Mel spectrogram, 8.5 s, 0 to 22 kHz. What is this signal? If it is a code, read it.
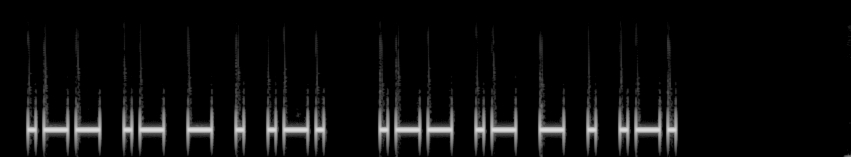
Morse code, heard as a keyed tone, about 15 wpm, 700 Hz. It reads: WATER WATER
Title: Top 100 Words Repeated 15wpm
